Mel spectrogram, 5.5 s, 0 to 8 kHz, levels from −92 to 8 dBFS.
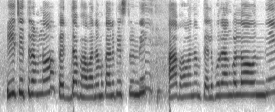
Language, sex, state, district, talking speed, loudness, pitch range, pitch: Telugu, female, Telangana, Komaram Bheem, 110 wpm, -15 LUFS, 310-360 Hz, 335 Hz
